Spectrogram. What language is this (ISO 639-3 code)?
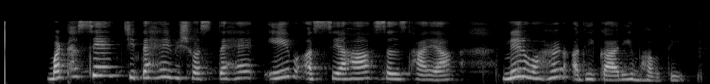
san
